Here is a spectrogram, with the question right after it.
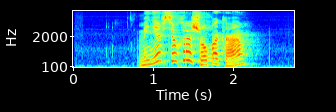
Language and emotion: Russian, positive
